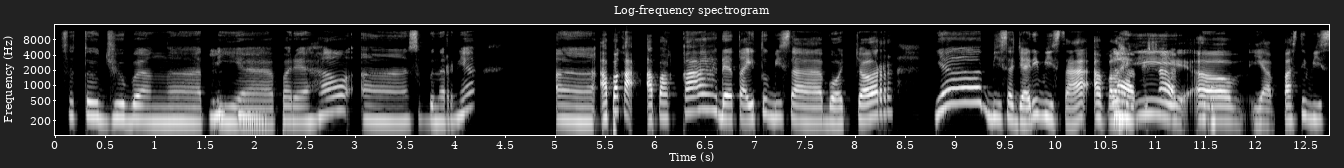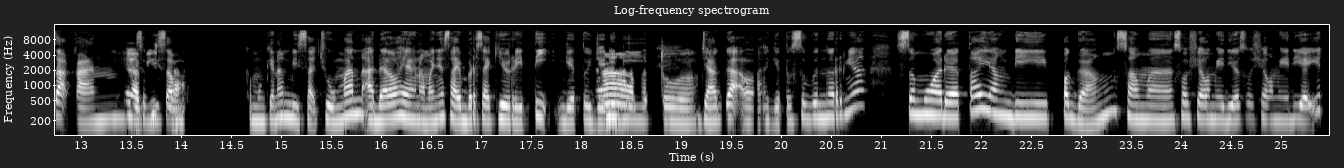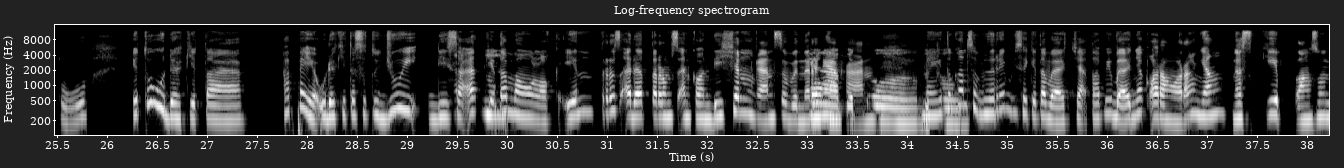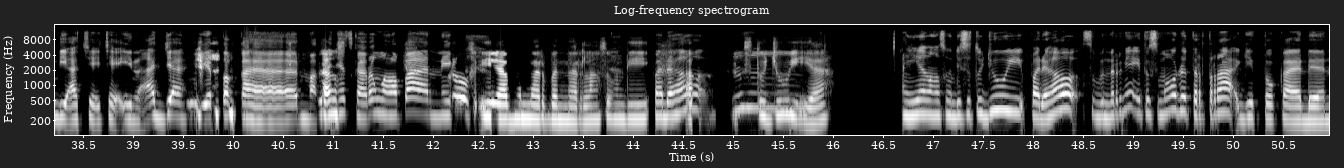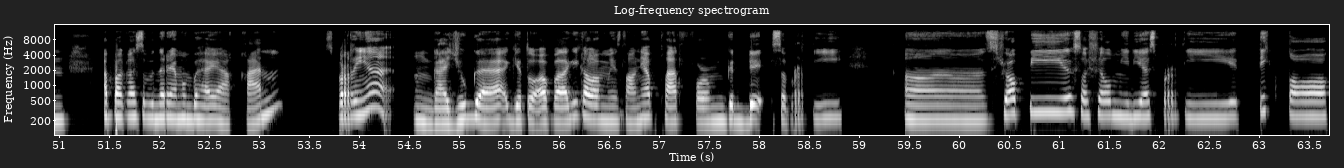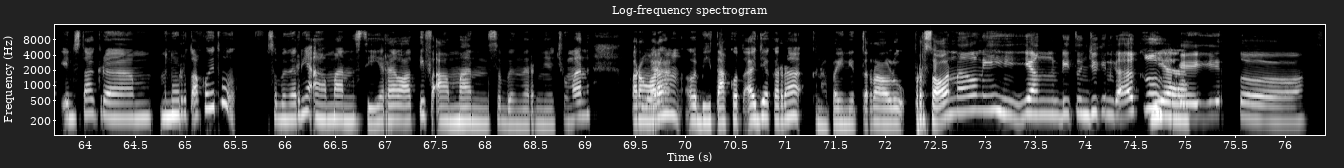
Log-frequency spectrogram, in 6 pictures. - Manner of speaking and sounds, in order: laughing while speaking: "apalagi"; in English: "cyber security"; other background noise; in English: "log in"; in English: "terms and condition"; in English: "nge-skip"; in English: "di-acc-in"; laugh; in English: "approve"; unintelligible speech; lip smack
- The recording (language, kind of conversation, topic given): Indonesian, podcast, Menurutmu, apa peran media sosial dalam meningkatkan popularitas sebuah acara TV?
